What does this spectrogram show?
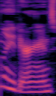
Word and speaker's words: cnidarian: they're in the family cnidarians which is actually spelled with the sea because latin is weird um and cnidarians are like jellies corals anemones that kind of stuff but they're called nidarians because they have stinging cells which are nidocites which is again also spelled with a c because latin is dumb but the anemone is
